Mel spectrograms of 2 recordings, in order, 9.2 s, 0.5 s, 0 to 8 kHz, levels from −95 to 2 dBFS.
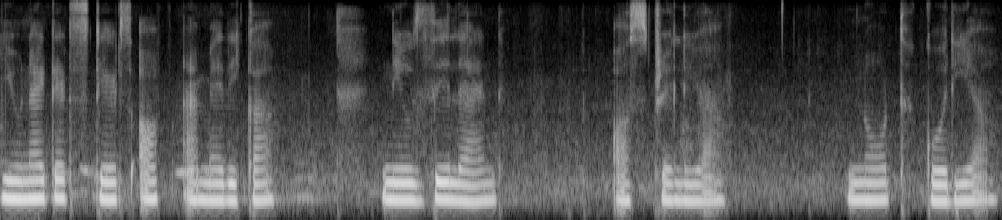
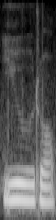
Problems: constant background noise, continuous background conversations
